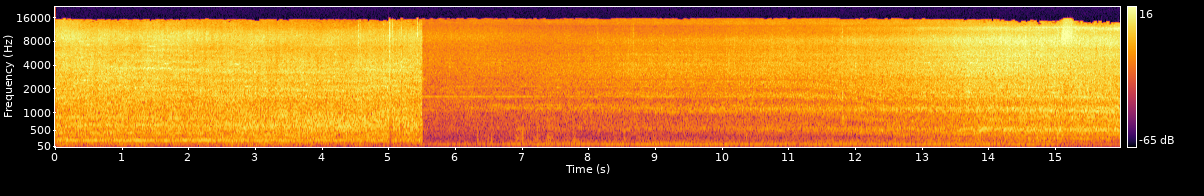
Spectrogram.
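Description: A double-stack intermodal freight train rolling past close by, its wheels running on the rails, for the first five seconds. After an abrupt cut, a BNSF coal train led by an SD70ACe and an ES44DC diesel locomotive approaches: a low engine drone that grows steadily louder until the locomotives draw near at the end.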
